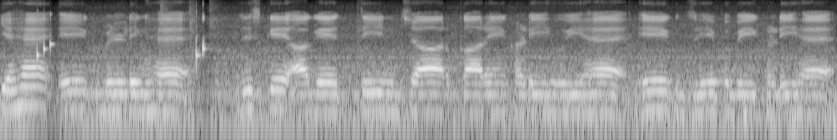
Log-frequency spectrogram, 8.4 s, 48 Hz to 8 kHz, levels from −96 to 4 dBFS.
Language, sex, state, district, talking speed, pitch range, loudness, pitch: Hindi, male, Rajasthan, Bikaner, 120 wpm, 125-135 Hz, -15 LUFS, 130 Hz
